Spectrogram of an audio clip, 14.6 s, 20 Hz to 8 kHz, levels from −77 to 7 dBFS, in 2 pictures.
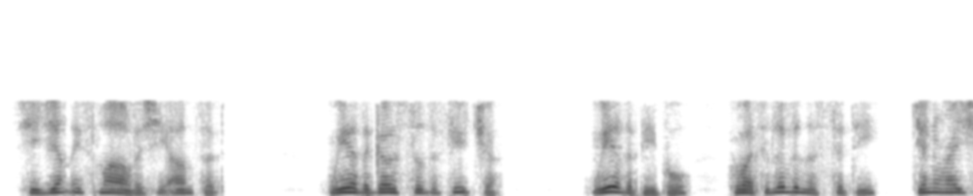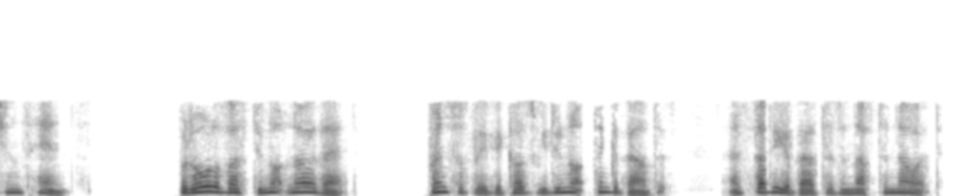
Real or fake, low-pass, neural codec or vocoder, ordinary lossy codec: real; 7.2 kHz; none; AAC, 16 kbps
